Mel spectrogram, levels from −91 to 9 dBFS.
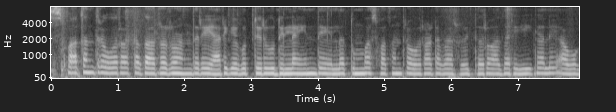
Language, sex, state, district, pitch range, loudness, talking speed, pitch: Kannada, male, Karnataka, Bellary, 200-220 Hz, -15 LUFS, 115 wpm, 210 Hz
